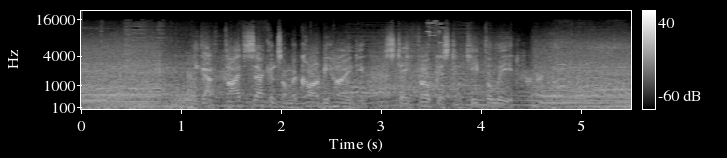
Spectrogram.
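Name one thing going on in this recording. Tyres squeal on asphalt as a sports car slides through a corner.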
